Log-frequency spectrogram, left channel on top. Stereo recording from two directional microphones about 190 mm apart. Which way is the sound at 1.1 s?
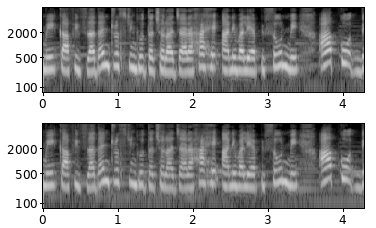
30° left (ahead or behind).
